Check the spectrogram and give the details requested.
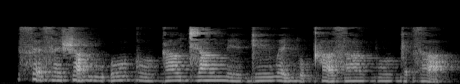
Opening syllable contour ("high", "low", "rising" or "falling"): falling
